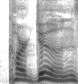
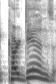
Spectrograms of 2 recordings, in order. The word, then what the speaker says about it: cardoons: right well let's talk a little bit about cartoons am i pronouncing that correctly that's right okay cartoons so clearly we know that the central coast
